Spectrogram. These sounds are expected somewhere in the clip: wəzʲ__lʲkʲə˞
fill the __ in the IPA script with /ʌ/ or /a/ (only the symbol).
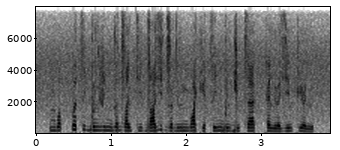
ʌ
